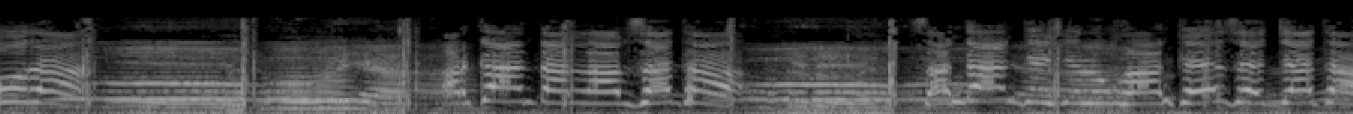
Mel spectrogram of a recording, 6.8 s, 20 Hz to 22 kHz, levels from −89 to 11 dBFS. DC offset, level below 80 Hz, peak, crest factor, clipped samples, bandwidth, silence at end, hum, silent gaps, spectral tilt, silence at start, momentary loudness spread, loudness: under 0.1%; -44 dBFS; -12 dBFS; 16 dB; under 0.1%; 11.5 kHz; 0 s; none; none; -3.5 dB/octave; 0 s; 4 LU; -29 LUFS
